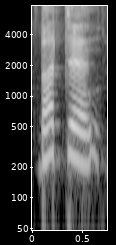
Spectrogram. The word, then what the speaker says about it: button: 여러분들 영국 애들은 button 트 발음 다 나옵니다. 근데 영국 애들은 발음하지만 미국 애들은 여러분들 발음하지 않는다.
